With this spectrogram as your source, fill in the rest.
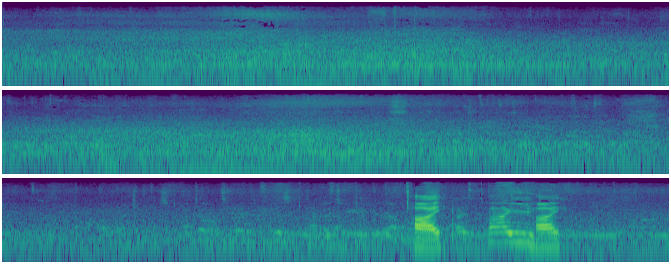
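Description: Cars drive past on a city street with a steady traffic rumble.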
